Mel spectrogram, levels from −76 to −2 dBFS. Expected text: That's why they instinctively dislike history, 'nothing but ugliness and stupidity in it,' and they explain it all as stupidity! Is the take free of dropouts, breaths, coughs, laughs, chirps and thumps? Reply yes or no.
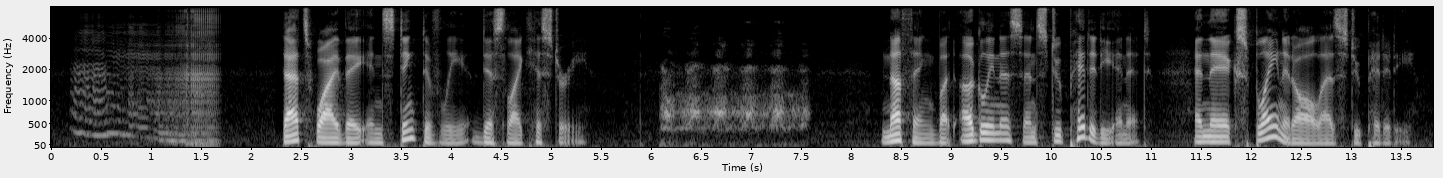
no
